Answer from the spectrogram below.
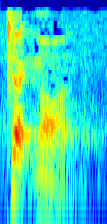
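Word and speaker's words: teknon: This verse begins with a vocative of address from the noun technon. T-E-C-H-N-O-N. Oh my goodness. This is a kappa that makes that a K. T-E-K-N-O-N. Technon. Pronounced same either way.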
